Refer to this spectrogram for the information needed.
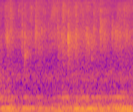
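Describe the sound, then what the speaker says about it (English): Tap water running in a sink while fresh fish is rinsed, a steady close splashing hiss without pause. "Rinsing the fish real good."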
